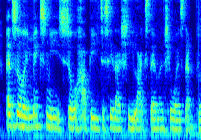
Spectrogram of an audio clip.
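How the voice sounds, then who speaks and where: A woman with a British-Nigerian accent and a fairly low pitch speaks at a moderate pace. Her intonation is monotone and flat, and audible room echo surrounds the voice. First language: Yoruba. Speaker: crochet vlogger. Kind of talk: casual vlog chat. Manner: halting, many fillers and self-corrections.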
